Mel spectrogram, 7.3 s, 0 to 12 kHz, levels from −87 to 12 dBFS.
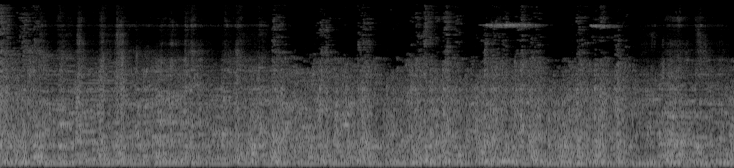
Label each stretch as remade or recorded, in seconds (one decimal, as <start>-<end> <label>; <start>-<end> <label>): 0.0-0.4 recorded; 0.4-2.7 remade; 2.7-6.4 recorded; 6.4-7.3 remade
